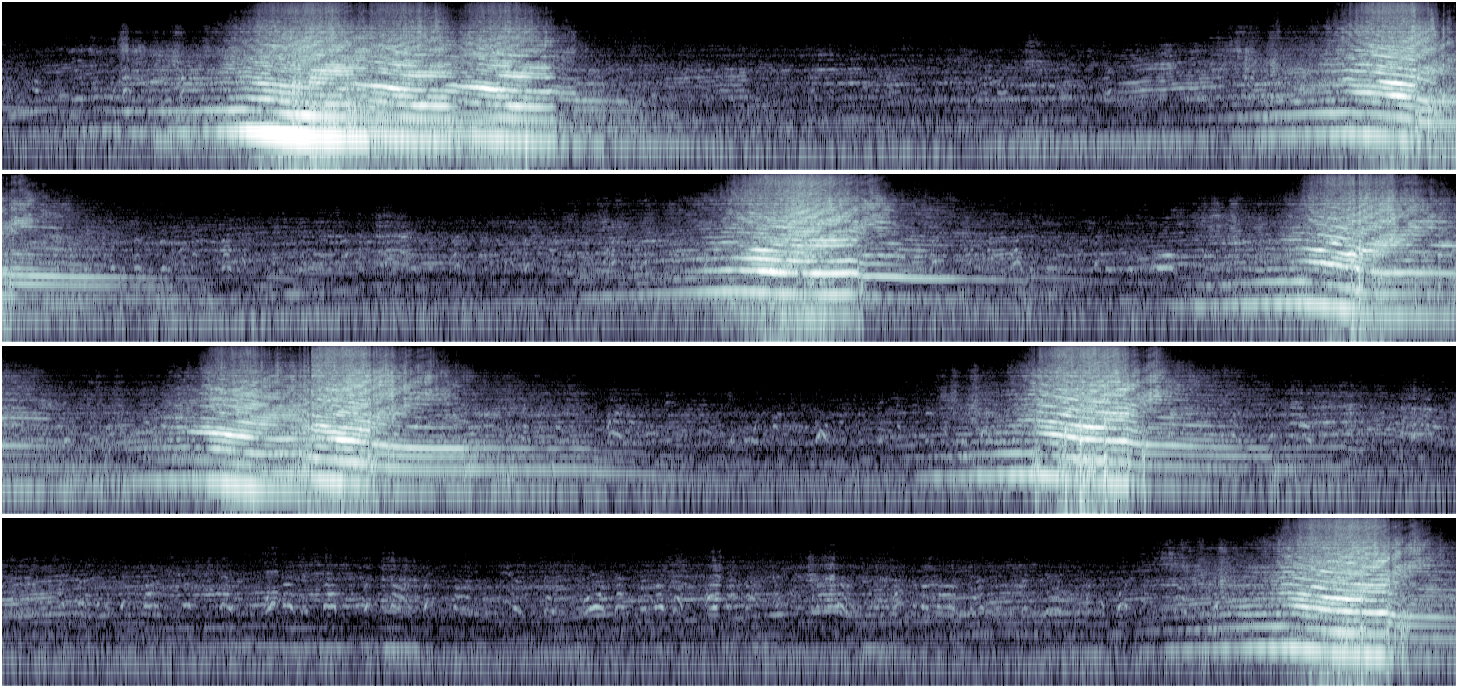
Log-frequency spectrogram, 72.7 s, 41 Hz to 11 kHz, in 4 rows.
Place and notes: Derby, UK - british motorcycle grand prix 2006 ... motogp free practice 2 ...
british motorcycle grand prix 2006 ... motogp free practice 2 ... one point stereo to minidisk ... commentary ...
30 June 2006, 14:00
